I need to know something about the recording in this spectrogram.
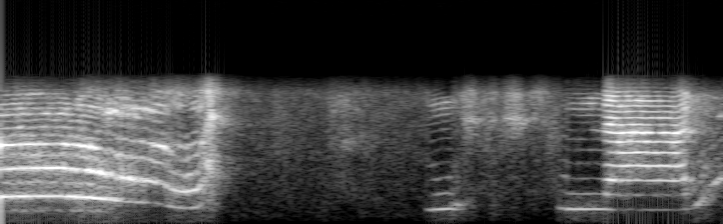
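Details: A Siberian Husky howls in long, drawn-out tones, trading howls with a girl in a contest over who can howl longest.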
